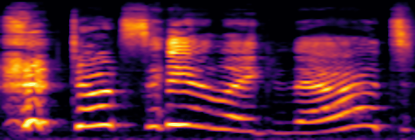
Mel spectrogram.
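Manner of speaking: high, loud mock crying whine.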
